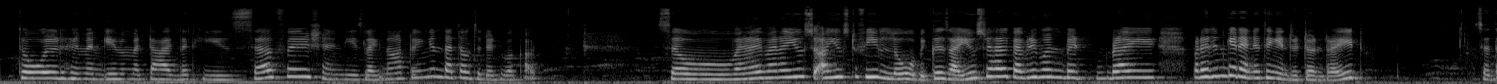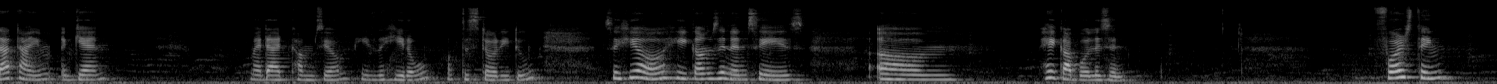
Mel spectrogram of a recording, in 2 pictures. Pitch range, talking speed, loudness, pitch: 200-295 Hz, 160 wpm, -29 LUFS, 235 Hz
